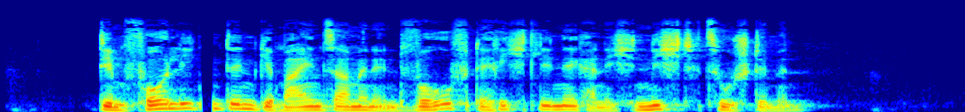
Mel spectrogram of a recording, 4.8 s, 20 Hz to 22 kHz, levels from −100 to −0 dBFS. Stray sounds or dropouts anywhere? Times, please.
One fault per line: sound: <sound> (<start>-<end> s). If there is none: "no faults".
sound: dropout (1.0-1.1 s)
